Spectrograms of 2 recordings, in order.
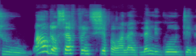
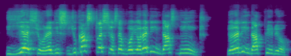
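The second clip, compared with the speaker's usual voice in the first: higher, louder, insistent comeback; emphatic rebuttal; 6 semitones higher, 6 dB louder than usual. Real, not acted. Coach answers the excuse-maker back, emphatically insistent. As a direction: push back hard on the excuse.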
